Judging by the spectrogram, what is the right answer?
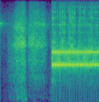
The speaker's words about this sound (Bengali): অন্য ফোনের রিং বাজছে?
